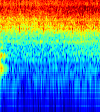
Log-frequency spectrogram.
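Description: Egg-dipped, floured fish fillets sizzling steadily as they shallow-fry in hot oil in a frying pan.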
